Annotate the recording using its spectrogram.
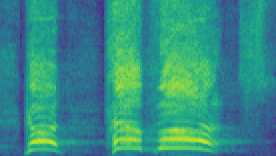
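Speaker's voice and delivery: slow, high, fervent shouting, turning hoarse. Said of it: "You ought to lose your voice praying".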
